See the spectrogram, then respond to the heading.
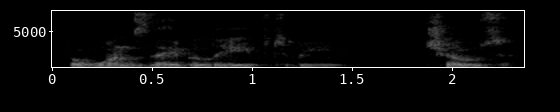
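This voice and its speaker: A man voicing a solemn, wise elder of an underground people in a storybook, speaking in a hushed, formal, measured way. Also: medium pitch, expressive, natural voice.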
